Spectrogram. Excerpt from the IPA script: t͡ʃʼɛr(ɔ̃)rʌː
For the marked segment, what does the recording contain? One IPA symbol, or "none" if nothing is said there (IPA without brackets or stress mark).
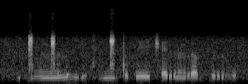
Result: õ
